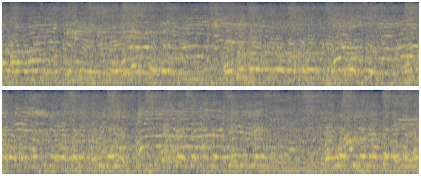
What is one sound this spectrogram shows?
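A large crowd chatters and shouts nearby outdoors.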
